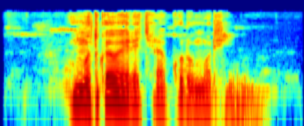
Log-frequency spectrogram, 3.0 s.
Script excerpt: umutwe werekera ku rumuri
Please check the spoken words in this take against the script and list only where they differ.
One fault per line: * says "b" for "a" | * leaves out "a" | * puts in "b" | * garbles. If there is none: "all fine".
all fine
